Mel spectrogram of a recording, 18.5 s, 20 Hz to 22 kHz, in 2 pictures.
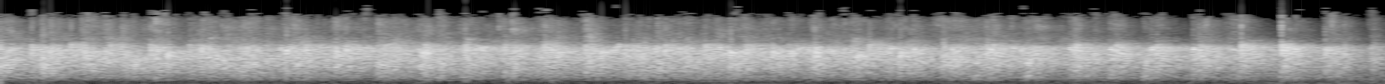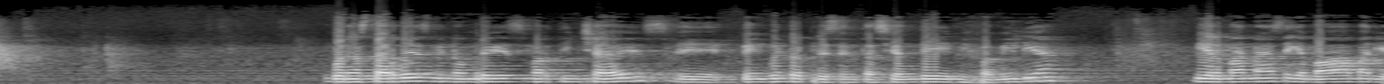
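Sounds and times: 
audience applause at a public forum: 0.0s - 9.4s
speech: 11.5s - 16.5s, 17.2s - 18.4s.

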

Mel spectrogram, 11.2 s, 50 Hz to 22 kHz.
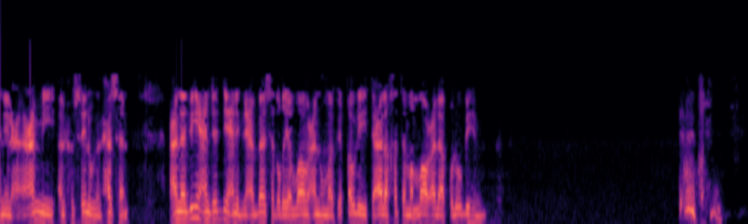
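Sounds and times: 
speech: 0.0s - 7.4s, 10.2s - 10.9s
person sneezing during a religious lesson: 10.2s - 10.8s.

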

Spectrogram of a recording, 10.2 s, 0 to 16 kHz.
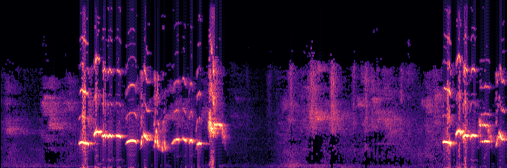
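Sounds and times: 
Oriental magpie-robin song with whistled notes and buzzy chips: 0.0s - 4.7s, 5.8s - 10.1s.

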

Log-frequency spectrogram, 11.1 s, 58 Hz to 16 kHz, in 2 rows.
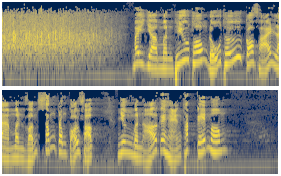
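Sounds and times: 
audience applause at a Buddhist dharma talk: 0.0s - 2.5s
speech: 2.6s - 10.1s.

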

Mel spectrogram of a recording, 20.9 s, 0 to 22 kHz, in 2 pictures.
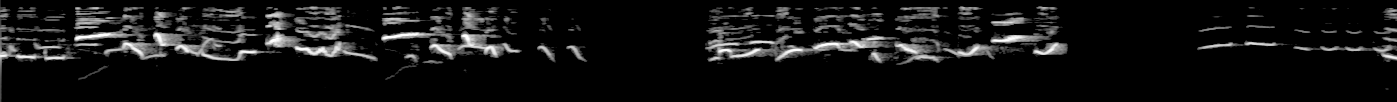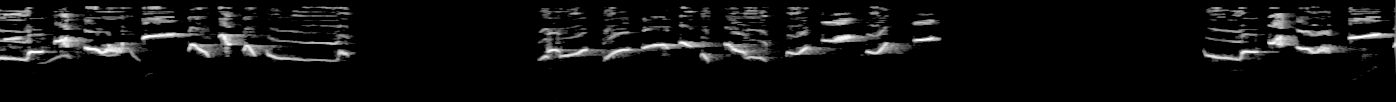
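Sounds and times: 
Oriental magpie-robin singing whistled phrases: 0.0s - 4.5s, 5.3s - 8.0s, 9.0s - 13.2s, 14.5s - 17.6s, 19.5s - 20.9s.

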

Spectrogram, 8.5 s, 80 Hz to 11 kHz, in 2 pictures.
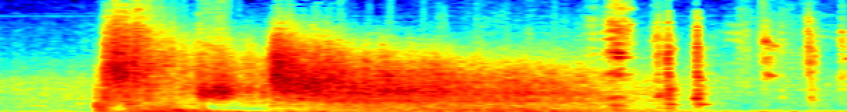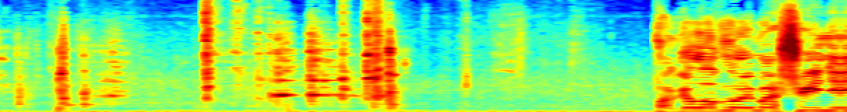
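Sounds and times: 
artillery gun firing a shot at a T-72 tank: 0.5s - 3.8s
crackles and clatter: 0.6s - 7.3s
speech: 7.6s - 8.4s.

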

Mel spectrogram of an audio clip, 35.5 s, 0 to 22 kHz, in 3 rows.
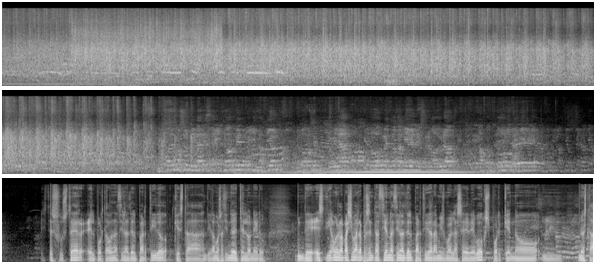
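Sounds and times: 
crowd applause at a political party's headquarters on election night: 0.0s - 16.1s
speech: 24.7s - 35.5s.

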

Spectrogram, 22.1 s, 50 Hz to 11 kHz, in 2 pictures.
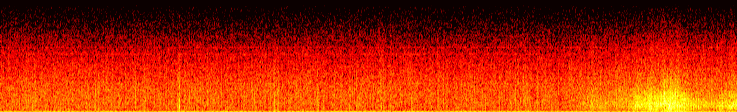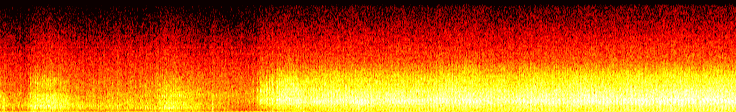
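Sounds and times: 
airplane engine roar during takeoff from Sentani airfield by Lake Sentani: 8.5s - 22.0s.

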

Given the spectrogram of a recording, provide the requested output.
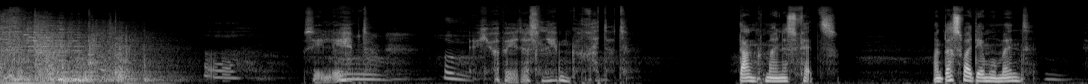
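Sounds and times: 
wooden scaffolding boards crashing down onto a person: 0.0s - 2.0s
speech: 3.0s - 6.4s, 7.4s - 8.4s, 9.3s - 10.8s.

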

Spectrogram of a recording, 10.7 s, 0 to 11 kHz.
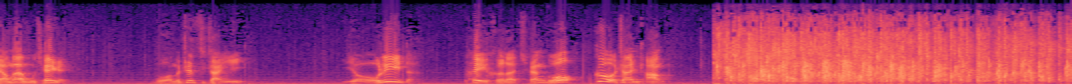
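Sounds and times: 
speech: 0.0s - 0.8s, 1.5s - 2.6s, 3.4s - 6.8s
warm applause from a meeting crowd: 7.1s - 10.7s.

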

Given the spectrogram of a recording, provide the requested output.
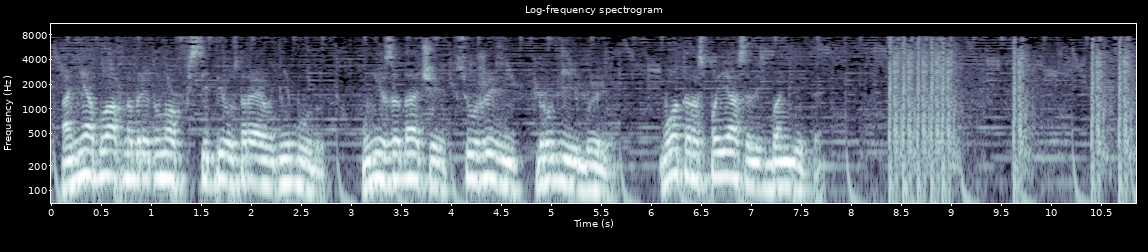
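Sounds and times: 
speech: 0.1s - 7.8s
automatic gunfire: 8.4s - 10.8s.

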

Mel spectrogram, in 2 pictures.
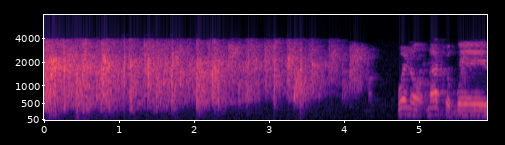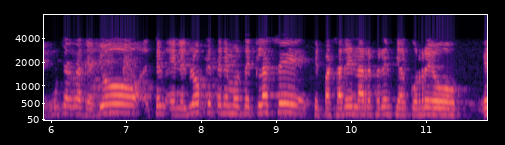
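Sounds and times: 
audience applauding at the end of a talk: 0.0s - 4.4s
speech: 4.8s - 11.7s.

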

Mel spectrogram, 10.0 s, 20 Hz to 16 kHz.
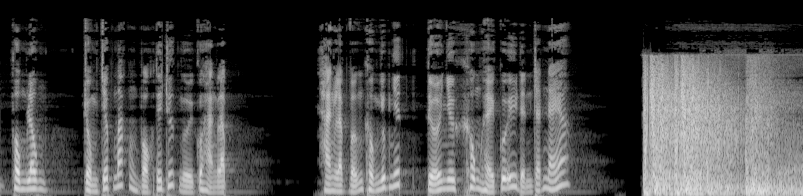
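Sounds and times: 
speech: 0.2s - 3.0s, 4.0s - 7.2s
explosions sound effect: 8.0s - 10.0s.

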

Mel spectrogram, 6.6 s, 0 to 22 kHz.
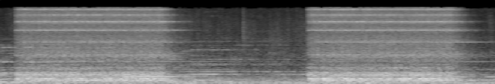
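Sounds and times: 
telephone ringing with an electric bell tone: 0.2s - 2.9s, 4.1s - 6.5s.

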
